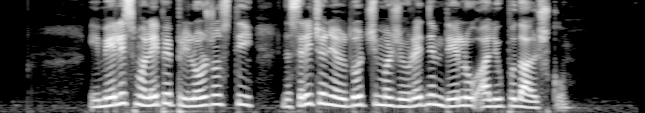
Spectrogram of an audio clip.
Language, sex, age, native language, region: Slovenian, female, 18-29, Slovenian, Southeast Slovenia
